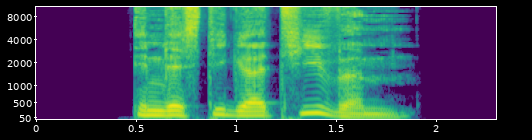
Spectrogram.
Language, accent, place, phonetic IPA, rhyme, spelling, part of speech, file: German, Germany, Berlin, [ɪnvɛstiɡaˈtiːvm̩], -iːvm̩, investigativem, adjective, De-investigativem.ogg
- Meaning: strong dative masculine/neuter singular of investigativ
